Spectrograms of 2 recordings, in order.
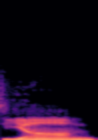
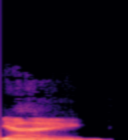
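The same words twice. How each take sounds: First: Yang has a Chinese-style pronunciation. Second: Yang has a Southern American pronunciation. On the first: The speaker calls it right. "corrected me and said it's yang" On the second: The speaker calls it wrong. "now I'm going to mispronounce this, because that's how my southern roots told me to say it"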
